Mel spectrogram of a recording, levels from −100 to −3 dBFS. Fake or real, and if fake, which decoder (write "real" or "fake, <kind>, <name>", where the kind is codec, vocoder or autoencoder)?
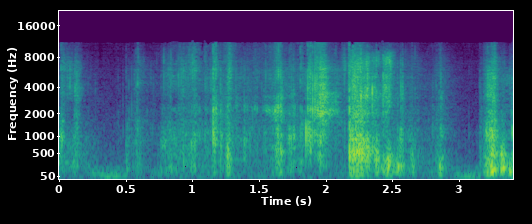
fake, vocoder, BigVGAN v2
